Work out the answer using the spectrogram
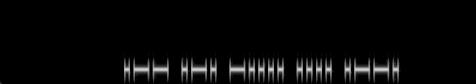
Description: Morse code, heard as a keyed tone, about 25 wpm, 700 Hz. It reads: WR6HP
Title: USA Call Signs - 5 Characters - 3x Character Spacing - 25wpm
